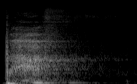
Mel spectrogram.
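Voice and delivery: soft breathy snort of disdain. Acted. Wind snorting at losing to Sun. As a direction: blow it out like a sulky snort. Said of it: "snorted Wind".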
